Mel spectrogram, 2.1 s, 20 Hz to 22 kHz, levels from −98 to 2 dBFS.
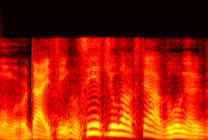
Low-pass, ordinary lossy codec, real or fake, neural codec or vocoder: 7.2 kHz; none; fake; codec, 16 kHz in and 24 kHz out, 0.4 kbps, LongCat-Audio-Codec, four codebook decoder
